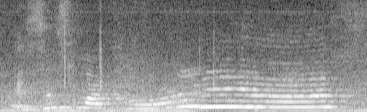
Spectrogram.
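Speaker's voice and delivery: gasping joy at a new car; thrilled surprise. Real, not acted. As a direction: sister sees her new car and gasps with delight. Sister sees the new car.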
